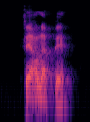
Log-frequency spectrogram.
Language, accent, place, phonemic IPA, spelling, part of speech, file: French, France, Lyon, /fɛʁ la pɛ/, faire la paix, verb, LL-Q150 (fra)-faire la paix.wav
- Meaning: to make peace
